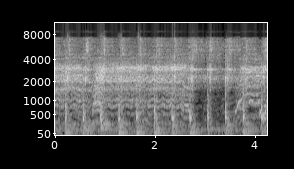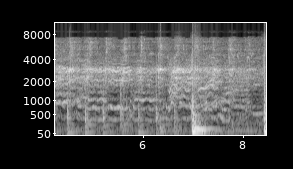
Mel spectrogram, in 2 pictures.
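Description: Powwow drum group singing over a steady beat on a large shared drum, with bells on the dancers' regalia jingling throughout. Several heavy low thumps come near the end.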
